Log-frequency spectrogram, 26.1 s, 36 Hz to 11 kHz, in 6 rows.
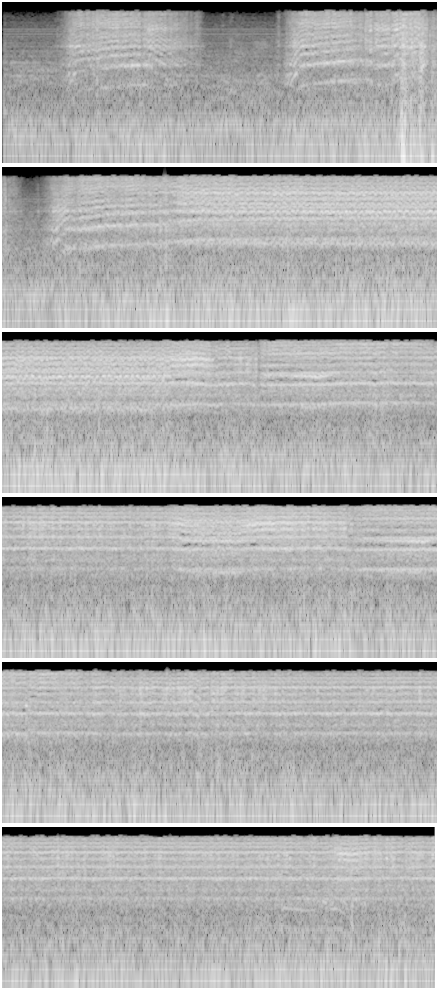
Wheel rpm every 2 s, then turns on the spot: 60, 70, 100, 210, 210, 220, 230, 230, 220, 230, 230, 230, 230.
none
